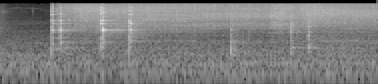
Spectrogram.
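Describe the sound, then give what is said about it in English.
Bacon rendering its fat in a pot for Cajun red beans and rice gives a soft, steady high sizzle. A few sharp clinks of a utensil against the pot ring out early, followed by scattered quieter pops and ticks. “So the first step we need to do is render the bacon. This will be the base flavor of our dish.”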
